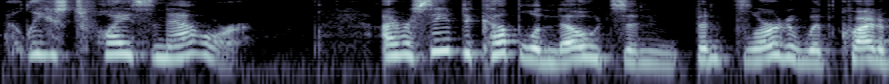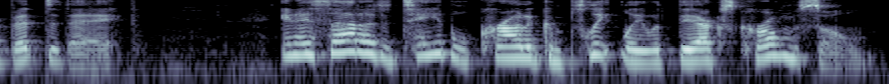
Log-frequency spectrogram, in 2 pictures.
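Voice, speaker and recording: Bright-voiced woman giving a dramatic reading. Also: on the high side. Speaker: amateur reader of her own fan fiction. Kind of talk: dramatic reading of a first-person story.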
